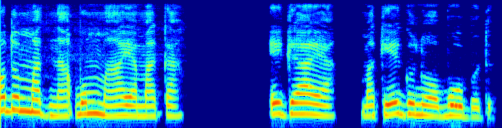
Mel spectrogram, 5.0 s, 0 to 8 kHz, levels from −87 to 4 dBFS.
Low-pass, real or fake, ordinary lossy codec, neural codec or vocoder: 7.2 kHz; real; none; none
